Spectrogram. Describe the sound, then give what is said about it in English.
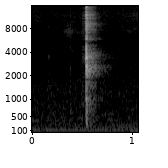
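A single sharp finger snap cracks out once, a bright click with a quick decay, standing alone over a low, steady background hum. “When you snap your fingers, there's like a click to it.”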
